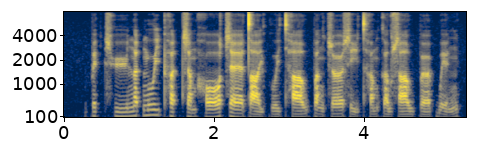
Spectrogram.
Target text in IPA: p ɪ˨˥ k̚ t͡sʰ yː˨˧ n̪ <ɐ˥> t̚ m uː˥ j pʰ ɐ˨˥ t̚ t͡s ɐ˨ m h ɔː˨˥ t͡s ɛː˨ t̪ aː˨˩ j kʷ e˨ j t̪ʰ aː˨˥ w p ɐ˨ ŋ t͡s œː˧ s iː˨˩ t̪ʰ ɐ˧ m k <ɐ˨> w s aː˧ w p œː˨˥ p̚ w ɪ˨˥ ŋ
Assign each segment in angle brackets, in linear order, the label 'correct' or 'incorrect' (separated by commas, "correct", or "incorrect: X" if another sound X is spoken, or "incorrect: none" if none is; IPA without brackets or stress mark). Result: correct, correct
